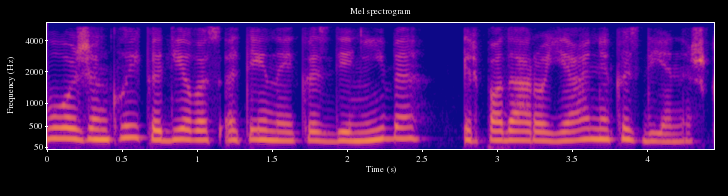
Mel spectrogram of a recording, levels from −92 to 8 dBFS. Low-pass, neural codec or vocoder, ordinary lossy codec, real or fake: 5.4 kHz; codec, 16 kHz, 6 kbps, DAC; MP3, 48 kbps; fake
